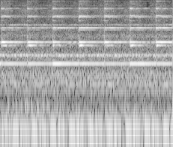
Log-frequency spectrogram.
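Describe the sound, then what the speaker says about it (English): A freight train at a quarry gives off a low, steady diesel rumble in rainy weather, with faint regular clicks repeating over it throughout. "The rest of the train is just to the right."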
